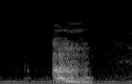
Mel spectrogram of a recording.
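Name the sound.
coughing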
